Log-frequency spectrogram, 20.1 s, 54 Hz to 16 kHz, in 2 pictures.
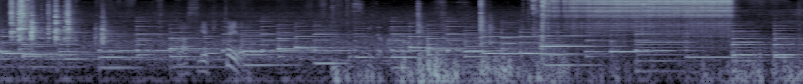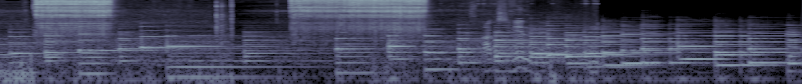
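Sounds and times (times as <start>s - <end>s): background music: 0.0s - 20.0s
welder crackling hiss: 6.7s - 16.8s.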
